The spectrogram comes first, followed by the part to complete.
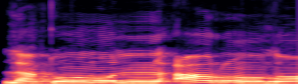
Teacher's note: را ساکن سے پہلے حمزہ کے اوپر زبر ہے تو را کو موٹا پڑھیں گے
